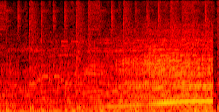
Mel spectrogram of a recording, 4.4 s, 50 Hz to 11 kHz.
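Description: Yamaha R15M's 155 cc single-cylinder engine revving up in first gear under acceleration. Its pitch climbs steadily and it gets louder toward the top of the gear.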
